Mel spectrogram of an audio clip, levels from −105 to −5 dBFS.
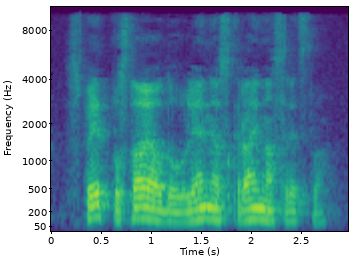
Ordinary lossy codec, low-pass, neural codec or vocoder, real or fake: AAC, 32 kbps; 9.9 kHz; none; real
